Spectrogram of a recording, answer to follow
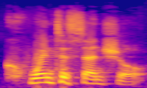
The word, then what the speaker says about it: quintessential: very cool adjective is quintessential and this word has four syllables and the stress is on the third syllable Quinta Sen show quintessential and when we say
